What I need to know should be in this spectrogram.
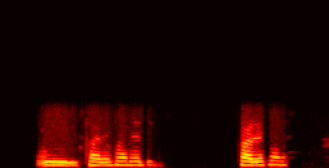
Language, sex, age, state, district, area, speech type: Manipuri, female, 45-60, Manipur, Churachandpur, rural, conversation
